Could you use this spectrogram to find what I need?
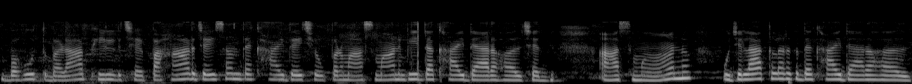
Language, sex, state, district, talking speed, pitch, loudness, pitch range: Maithili, female, Bihar, Samastipur, 150 wpm, 220 Hz, -32 LUFS, 205-235 Hz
